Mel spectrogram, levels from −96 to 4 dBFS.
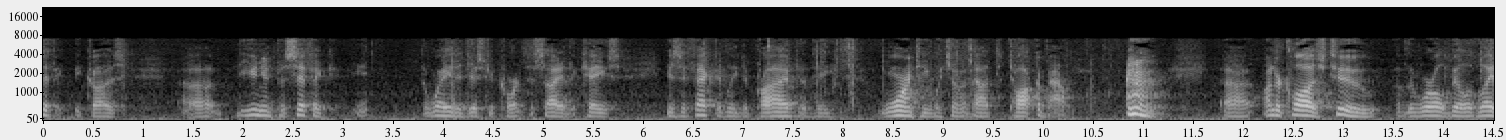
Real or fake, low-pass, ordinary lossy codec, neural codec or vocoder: fake; 7.2 kHz; MP3, 48 kbps; codec, 16 kHz, 16 kbps, FunCodec, trained on Chinese and English, 50 frames a second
